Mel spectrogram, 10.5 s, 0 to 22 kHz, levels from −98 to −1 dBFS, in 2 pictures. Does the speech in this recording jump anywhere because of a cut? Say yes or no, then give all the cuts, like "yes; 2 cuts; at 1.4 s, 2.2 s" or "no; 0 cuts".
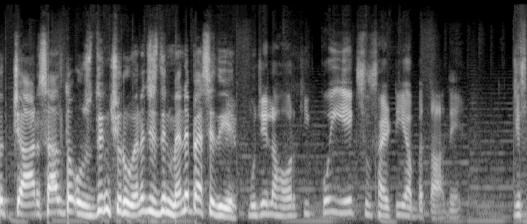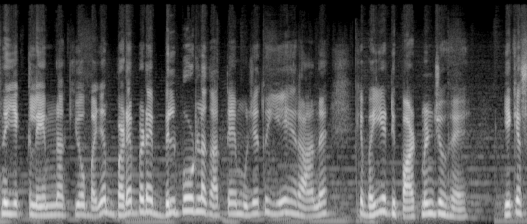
yes; 1 cut; at 2.5 s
